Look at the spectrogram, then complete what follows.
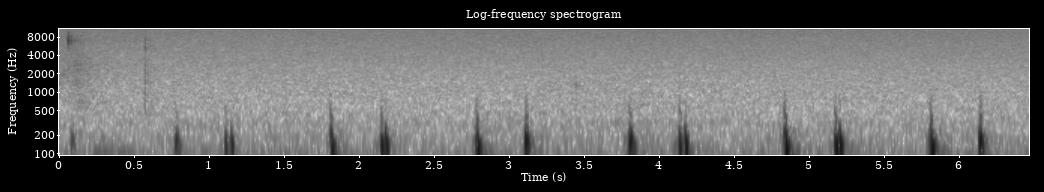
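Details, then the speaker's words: Normal heart sounds in a simulated ASMR doctor-exam roleplay, stethoscope on the chest then the other side: steady paired lub-dub thumps about 60 per minute, strong and regular, no arrhythmia, BP stated 120/80. "Lovely, strong heartbeats, and again on the other side."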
